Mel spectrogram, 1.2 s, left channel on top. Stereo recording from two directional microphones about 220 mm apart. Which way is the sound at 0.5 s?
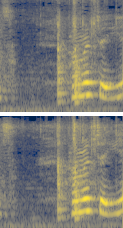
40° right (ahead or behind).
